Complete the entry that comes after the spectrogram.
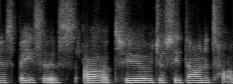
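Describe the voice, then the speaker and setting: A woman is speaking. She has a Colombian accent. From Colombia, Barranquilla. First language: Spanish. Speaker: restaurant owner. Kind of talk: interview. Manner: halting.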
